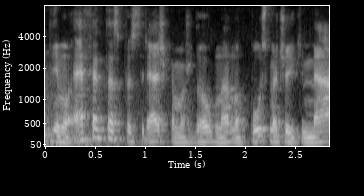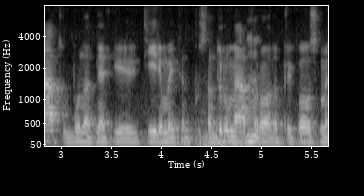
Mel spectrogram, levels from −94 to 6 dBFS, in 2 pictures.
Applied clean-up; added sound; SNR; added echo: none; Thunder; 17 dB; none.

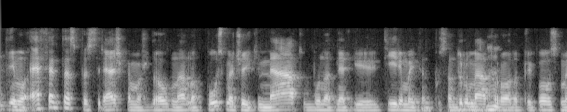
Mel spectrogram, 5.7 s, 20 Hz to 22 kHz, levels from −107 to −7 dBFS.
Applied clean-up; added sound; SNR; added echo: neural mask model RNNoise.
